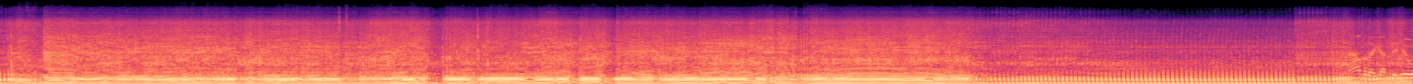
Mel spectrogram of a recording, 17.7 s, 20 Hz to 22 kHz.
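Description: A Kawasaki KX450 dirt bike engine climbs a wet hill in second gear, roaring loud and close with rising and falling revs before it settles into a steadier drone. Speech is likely mixed in with the engine.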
